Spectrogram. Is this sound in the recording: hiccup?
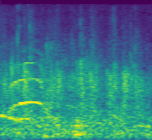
no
